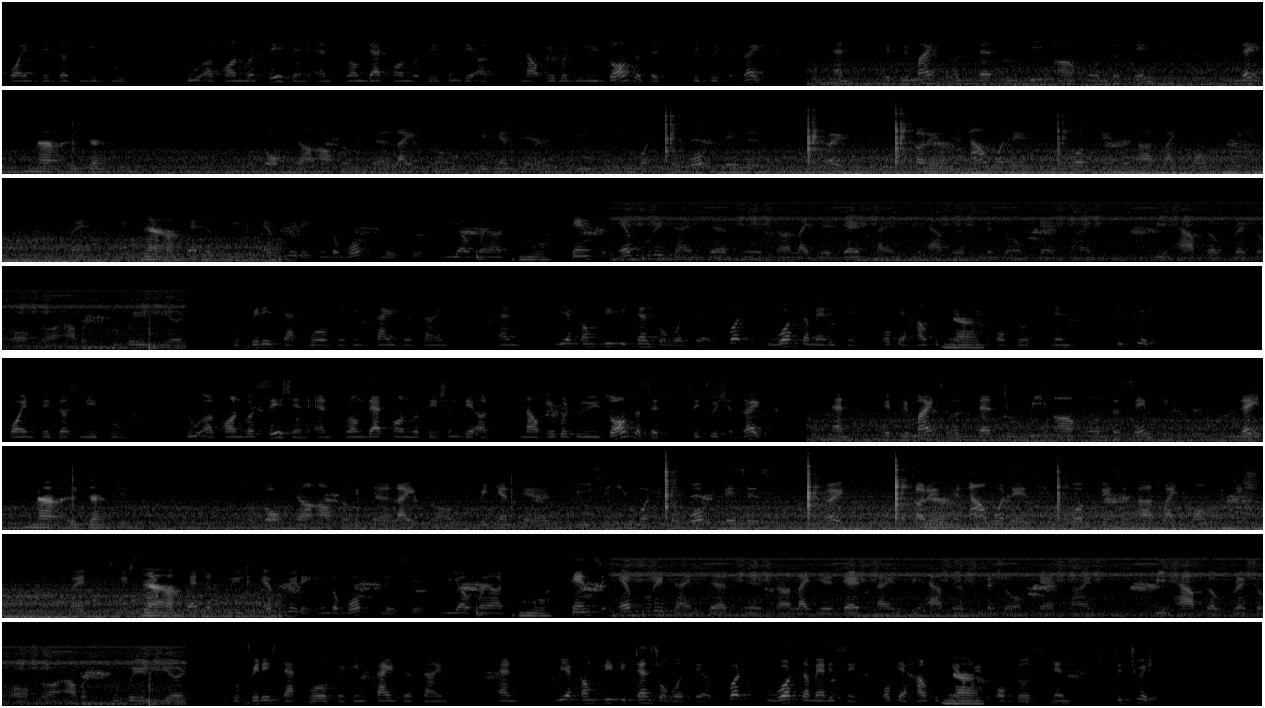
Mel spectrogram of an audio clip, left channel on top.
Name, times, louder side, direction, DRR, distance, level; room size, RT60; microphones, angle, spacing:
voice 1, 0.0-1.5 1.8-4.9 5.2-7.6 8.3-8.5 8.8-11.8 12.3-12.6 15.0-20.3 20.8-21.4 21.7-25.3 25.9-26.1 26.4-30.3 30.6-42.3 42.8-43.0 43.3-49.3, right 4 dB, 85° right, 10 dB, 2.1 m, -55 dB
sound 1, 8.0-28.0, right 3 dB, 45° right, 2.9 m, -51 dB
voice 2, 11.9-12.3 12.9-13.9 15.8-16.0 17.9-18.0 19.5-19.7 20.7-20.9 21.8-22.1 23.6-23.9 24.9-25.1 26.6-27.0 28.0-28.2 28.7-29.0 29.4-29.5 29.8-30.1 30.4-30.7 31.0-31.2 32.9-33.0 35.5-35.8 36.5-36.8 38.6-38.9 41.4-41.5 42.6-42.9 47.3-47.7 48.5-48.6, right 6 dB, 60° right, 13 dB, 0.6 m, -51 dB
sound 2, 31.3-39.7, right 3 dB, 10° right, 1.0 m, -53 dB
14.0 x 13.5 x 6.3 m, 0.41 s
head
